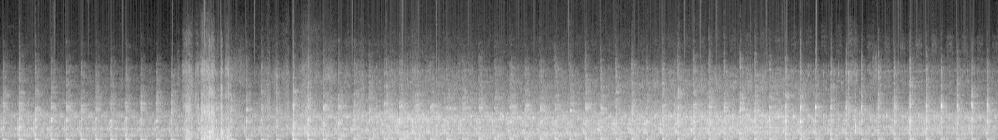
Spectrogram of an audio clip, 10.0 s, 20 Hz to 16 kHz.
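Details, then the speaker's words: Royal Enfield 500 ASBO 36 after top-end rebuild, warm after about 10 minutes' running, ignition timing backed off slightly (was over-advanced) and throttle stop and mixture screws adjusted: kickstarted without throttle, catches at once and settles into slow, even tickover with no misses; healthy. "when they're warmed up like this one is without touching the throttle if you can just kick it and go straight into a stick over you know that the settings are good"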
